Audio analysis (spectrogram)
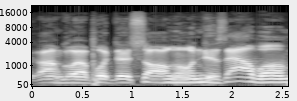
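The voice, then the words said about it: Imitates another person's voice. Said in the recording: “That was Rivers Cuomo... a really good Rivers Cuomo impression”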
